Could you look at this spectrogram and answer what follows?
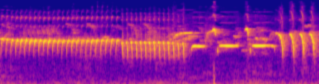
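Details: Caged canary singing among its family: fast, even rolls of bright notes for over a second, a second lower trill, then sharp whistled chips and a burst of rapid clicking notes at the end.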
